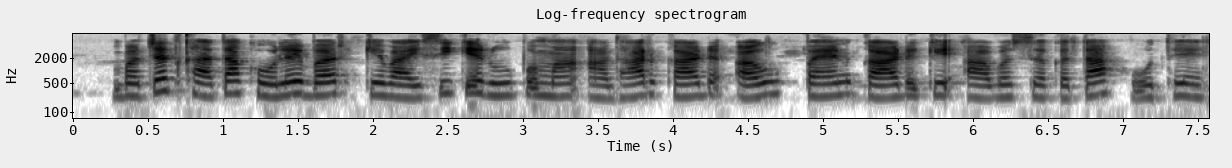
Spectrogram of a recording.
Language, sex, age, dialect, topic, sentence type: Chhattisgarhi, female, 60-100, Central, banking, statement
